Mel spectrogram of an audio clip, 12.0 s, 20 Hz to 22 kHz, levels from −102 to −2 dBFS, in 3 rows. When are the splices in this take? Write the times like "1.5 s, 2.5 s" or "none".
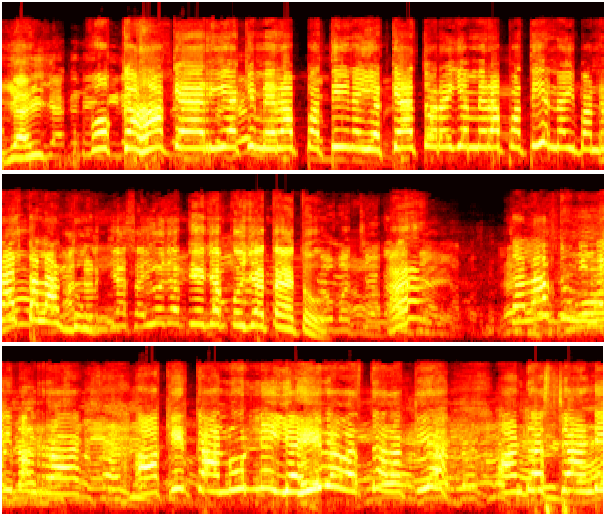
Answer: none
